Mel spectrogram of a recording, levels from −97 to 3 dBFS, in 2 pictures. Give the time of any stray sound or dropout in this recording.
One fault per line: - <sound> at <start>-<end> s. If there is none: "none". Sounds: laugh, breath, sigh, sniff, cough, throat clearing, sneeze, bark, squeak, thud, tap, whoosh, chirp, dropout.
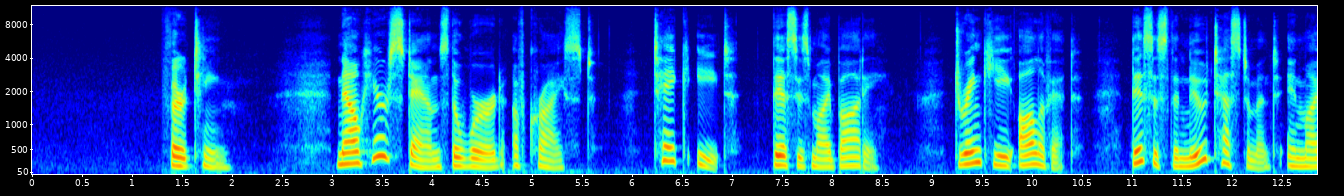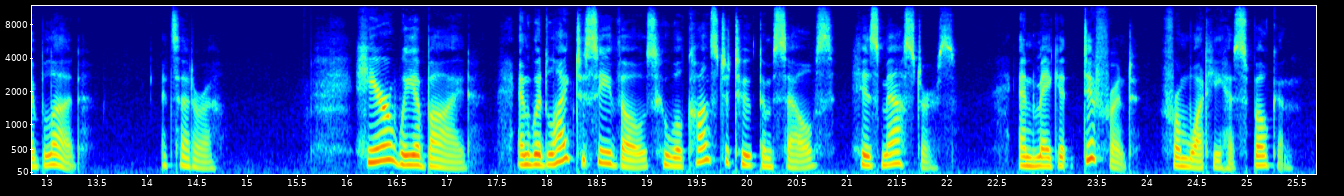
none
